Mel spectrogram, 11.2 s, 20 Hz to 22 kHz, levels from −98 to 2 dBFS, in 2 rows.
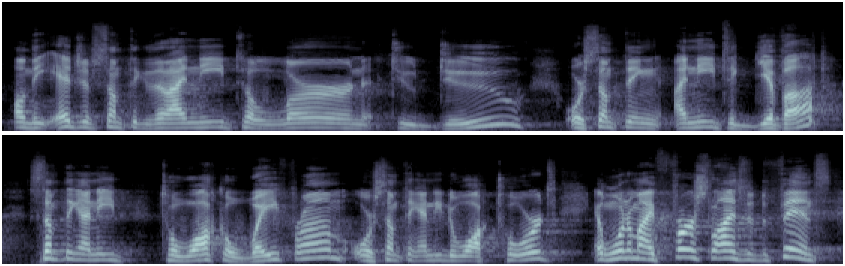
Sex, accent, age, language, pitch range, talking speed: male, American, 40-59, English, 135-195 Hz, 220 wpm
